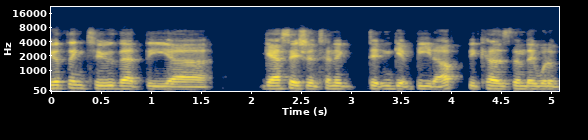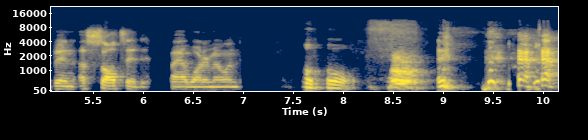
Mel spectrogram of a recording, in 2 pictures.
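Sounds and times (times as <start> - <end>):
speech: 0.0 - 10.1
dog barking: 8.5 - 9.0
laughter: 9.0 - 10.1.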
